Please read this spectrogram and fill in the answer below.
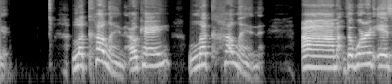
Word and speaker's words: Lucullan: Lucullen. Okay. The word is Lucullen. It's a specialty food. It means extremely luxurious. Lucullen. Lucullen. Lucullan.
